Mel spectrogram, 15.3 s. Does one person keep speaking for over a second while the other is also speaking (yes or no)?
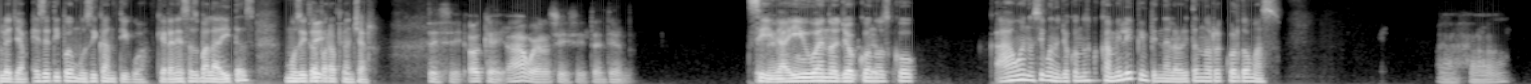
yes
